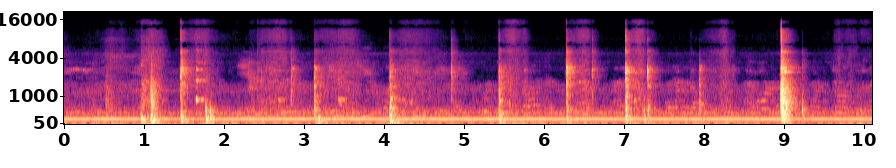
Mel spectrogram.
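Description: A wooden rolling pin knocks and rolls over dough on a wooden table.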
